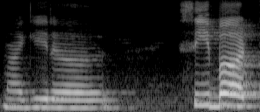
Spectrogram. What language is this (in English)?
Konkani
